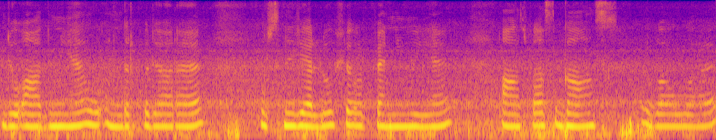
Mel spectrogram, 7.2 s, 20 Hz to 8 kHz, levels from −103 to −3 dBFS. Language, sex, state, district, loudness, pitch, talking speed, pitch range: Hindi, female, Punjab, Pathankot, -15 LUFS, 225 Hz, 165 wpm, 225-235 Hz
